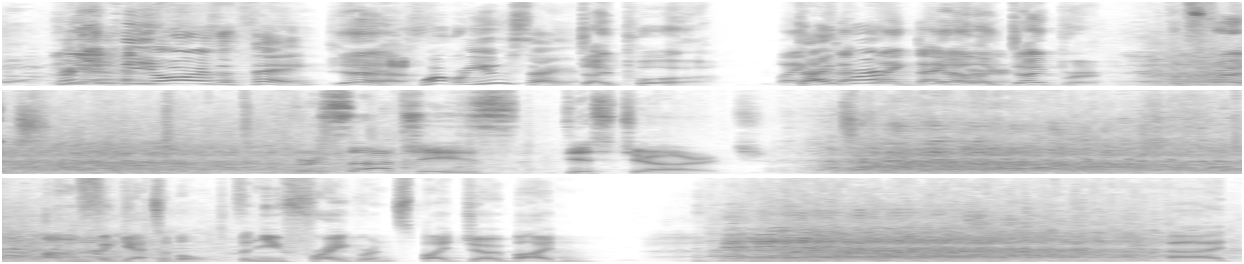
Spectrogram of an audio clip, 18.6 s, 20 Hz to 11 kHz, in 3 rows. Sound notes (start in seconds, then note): 10.2 laughter, groaning; 15.7 laughter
